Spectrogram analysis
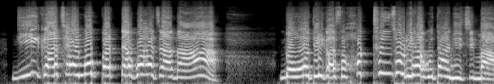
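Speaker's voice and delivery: high, loud menacing teacher; threatening warning. Retold or imitated. Teacher threatening the student, high and loud. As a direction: warn her off, hard. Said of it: "경고하시더라고요".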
